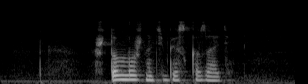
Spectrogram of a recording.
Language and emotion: Russian, neutral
